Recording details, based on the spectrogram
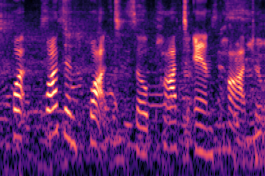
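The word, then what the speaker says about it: pot-en-pot: Okay, I was pronouncing it wrong. Pot and pot.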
